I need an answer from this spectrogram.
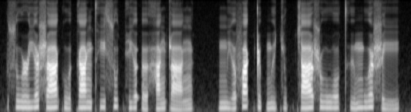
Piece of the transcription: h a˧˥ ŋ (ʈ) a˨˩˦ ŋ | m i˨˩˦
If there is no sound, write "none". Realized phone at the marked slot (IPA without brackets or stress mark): ʈ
